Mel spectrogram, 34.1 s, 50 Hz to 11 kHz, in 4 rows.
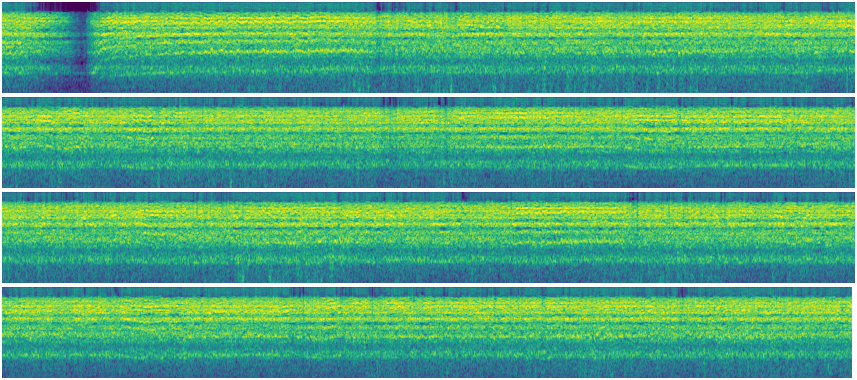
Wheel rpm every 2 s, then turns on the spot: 120, 210, 220, 230, 230, 230, 230, 230, 230, 220, 230, 220, 220, 230, 230, 230, 230.
none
